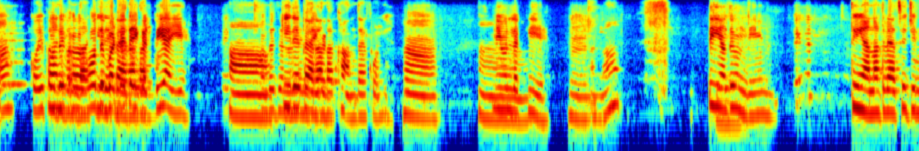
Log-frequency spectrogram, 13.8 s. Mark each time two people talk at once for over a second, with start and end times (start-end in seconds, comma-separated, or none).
3.9-5.8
